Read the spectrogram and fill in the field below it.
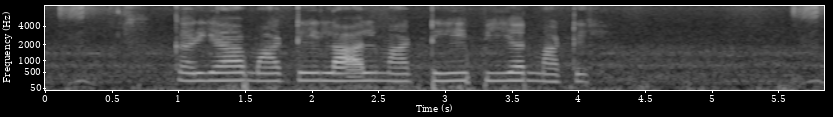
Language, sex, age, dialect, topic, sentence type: Maithili, female, 18-24, Bajjika, agriculture, statement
